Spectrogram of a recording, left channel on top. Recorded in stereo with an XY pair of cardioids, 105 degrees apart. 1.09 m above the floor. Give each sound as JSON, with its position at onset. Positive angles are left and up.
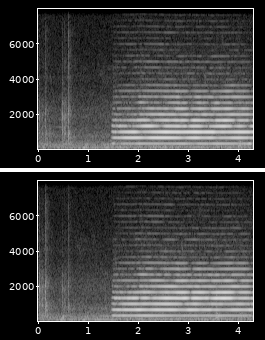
{"t": 1.5, "sound": "a trumpet", "azimuth_deg": 30, "distance_m": 1.4}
